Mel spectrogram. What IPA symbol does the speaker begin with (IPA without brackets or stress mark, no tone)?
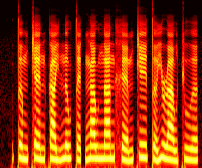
t̪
